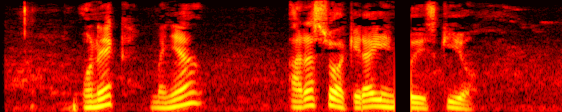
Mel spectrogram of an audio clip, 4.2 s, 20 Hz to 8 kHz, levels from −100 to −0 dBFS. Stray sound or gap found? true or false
true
